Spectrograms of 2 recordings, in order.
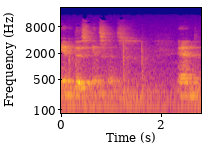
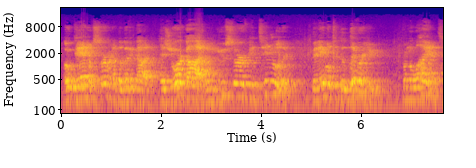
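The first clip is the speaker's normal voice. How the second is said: higher, louder cry of a worried king; the king pleads into the den, anguished and loud; 8 semitones higher, 4 dB louder than usual. A narrator's reading. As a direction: call out to Daniel in anguish. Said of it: "he cried out in a tone of anguish".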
